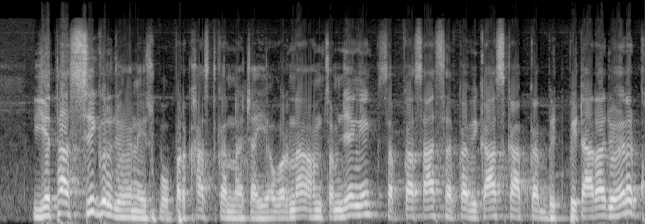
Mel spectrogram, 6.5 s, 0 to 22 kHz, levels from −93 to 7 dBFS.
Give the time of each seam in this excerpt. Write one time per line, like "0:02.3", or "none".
none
